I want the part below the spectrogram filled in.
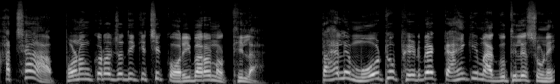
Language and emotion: Odia, disgusted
